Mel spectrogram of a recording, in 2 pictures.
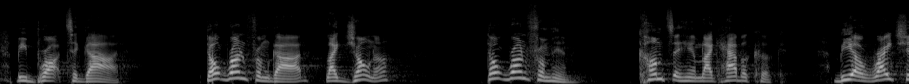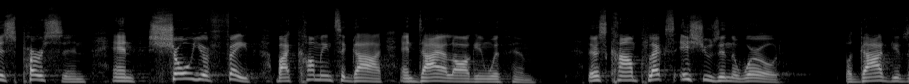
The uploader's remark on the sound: Full worship service recording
